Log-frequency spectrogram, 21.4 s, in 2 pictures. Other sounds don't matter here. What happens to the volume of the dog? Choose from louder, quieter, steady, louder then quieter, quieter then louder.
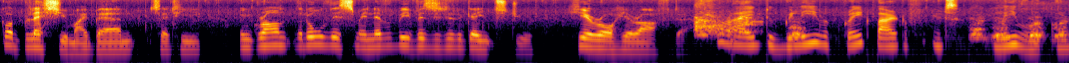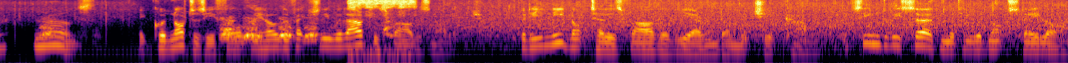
louder.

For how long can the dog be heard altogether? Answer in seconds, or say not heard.
8 s.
